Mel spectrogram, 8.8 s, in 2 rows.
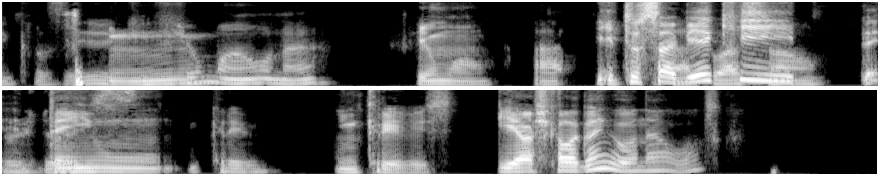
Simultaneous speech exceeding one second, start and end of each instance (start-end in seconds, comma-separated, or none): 3.3-5.2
